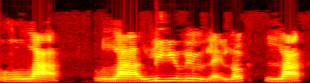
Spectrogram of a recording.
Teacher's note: la lil la where you're putting your tongue is right here you are touching like this little flat area at the front of your mouth right behind your teeth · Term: l sound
